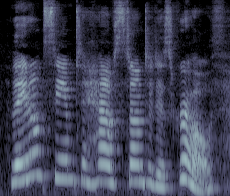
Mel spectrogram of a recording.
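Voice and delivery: a lightly voiced amused queen; Queen's voice. A narrator's reading. The Queen remarking on the giant, dry. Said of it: "the Queen said".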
